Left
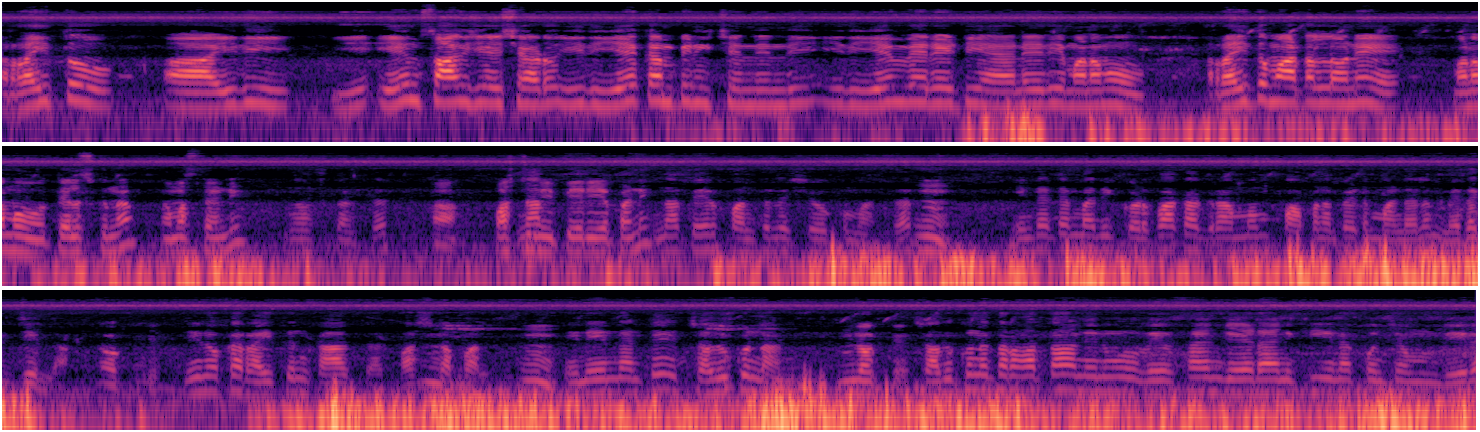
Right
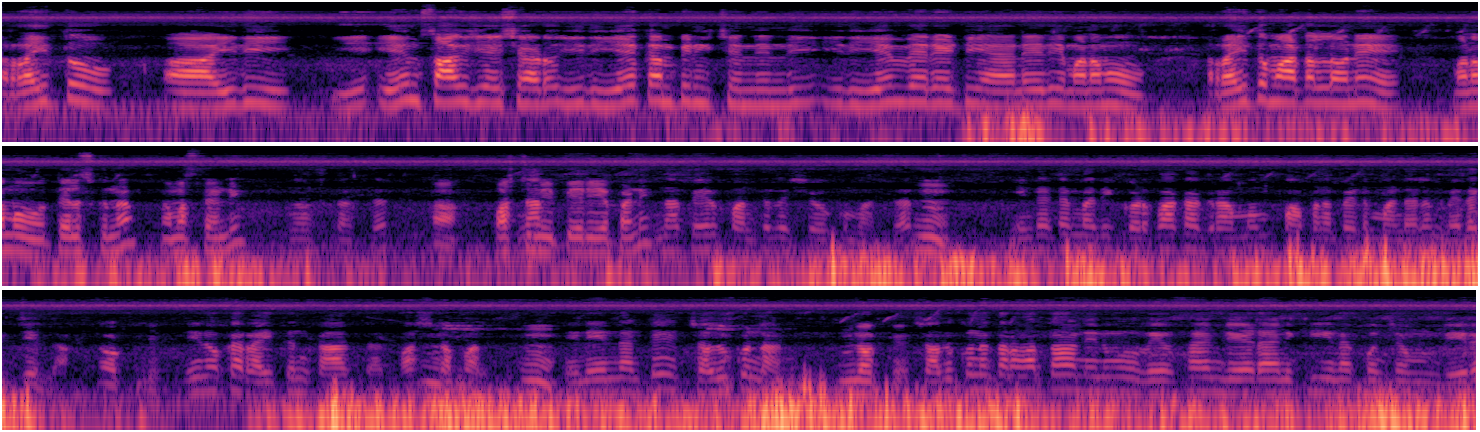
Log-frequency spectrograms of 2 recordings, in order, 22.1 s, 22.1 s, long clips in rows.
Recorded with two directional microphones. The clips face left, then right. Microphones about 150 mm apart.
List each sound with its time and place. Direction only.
0.0 s speech: centre (ahead or behind)
9.5 s cricket: centre (ahead or behind)
10.1 s speech: centre (ahead or behind)
10.7 s speech: 15° left (ahead or behind)
12.5 s speech: 15° left (ahead or behind)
